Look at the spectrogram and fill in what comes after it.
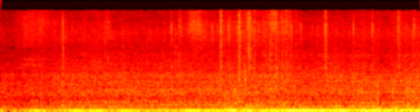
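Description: The Force Gurkha Extreme's diesel engine and road noise heard from inside the cabin while driving. It is a steady low drone that grows a little louder about a second in.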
